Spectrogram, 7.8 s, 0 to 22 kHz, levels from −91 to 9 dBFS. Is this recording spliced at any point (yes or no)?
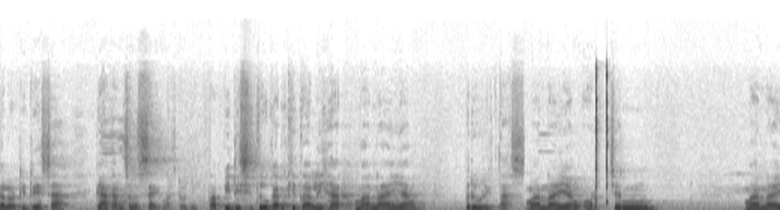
yes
